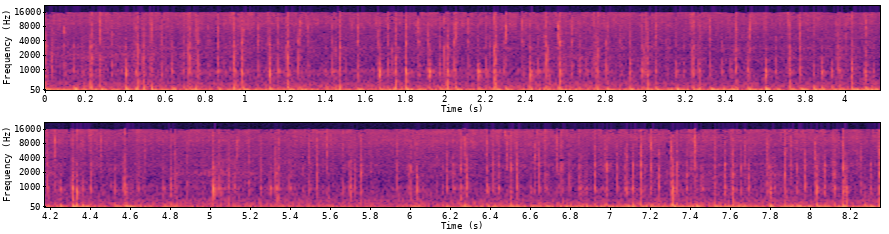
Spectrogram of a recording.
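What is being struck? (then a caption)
Small plastic power adapter. A small, solid white plastic charger block is held in both hands and tapped and scratched with fingertips and nails. The result is a dense, steady stream of quick, irregular clicks and scrapes over a deep low rumble, easing slightly near the six-second mark before picking back up.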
